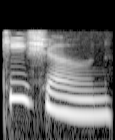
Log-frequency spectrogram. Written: Qishon

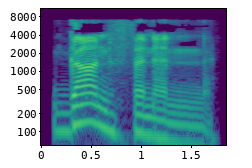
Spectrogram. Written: gonfanon

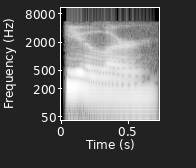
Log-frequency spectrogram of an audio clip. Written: heeler

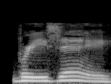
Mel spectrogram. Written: brise

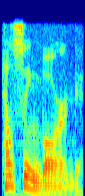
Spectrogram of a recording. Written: Halsingborg

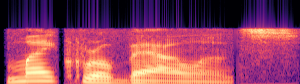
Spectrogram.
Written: microbalance

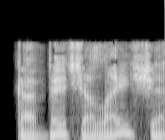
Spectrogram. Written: capitulatory

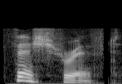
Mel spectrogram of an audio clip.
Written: Festschrift

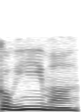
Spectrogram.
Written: Kohima

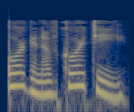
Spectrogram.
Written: organ of Corti

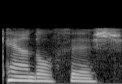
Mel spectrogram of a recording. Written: candlefish

